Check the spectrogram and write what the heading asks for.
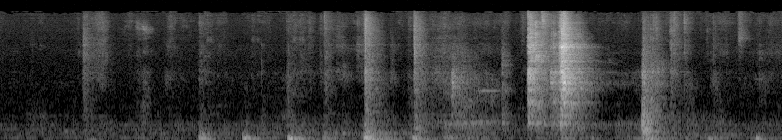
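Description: A run of dull knocks and thumps about half a second apart, then a short, louder scraping rustle about five and a half seconds in and one more thump.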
